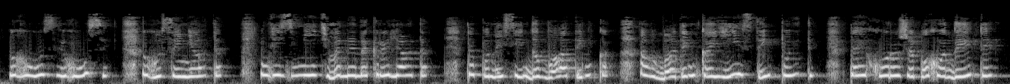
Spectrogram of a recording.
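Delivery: high little begging chant; imploring. A narrator's reading. Telesyk implores the third flock of geese, high and pleading. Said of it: "так їх благає, так просить".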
